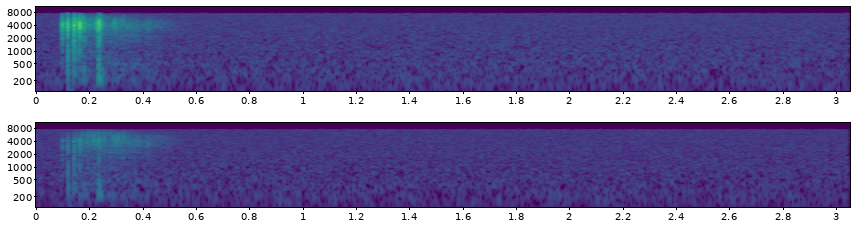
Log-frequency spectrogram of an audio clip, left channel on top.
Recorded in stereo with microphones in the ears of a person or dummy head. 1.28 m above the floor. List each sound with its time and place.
0.1 s a crack: 60° left (ahead or behind), 1.3 m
